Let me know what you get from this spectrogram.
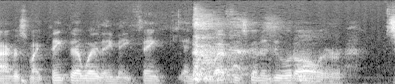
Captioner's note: coughs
